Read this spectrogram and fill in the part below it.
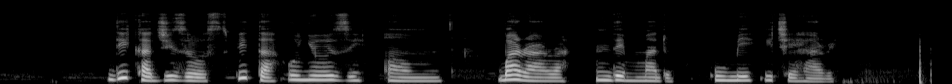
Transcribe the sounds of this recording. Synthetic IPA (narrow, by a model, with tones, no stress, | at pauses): dɪ˦ka˨d͡ʒi˦zɔ˨spɪ˦ta˨o˦ɲe˦o˦zi˦ | ɔ˨m̩˦˨˦ | ɡ͡ba˦ɾa˨a˨ɾa˨ | n̩˦dɪ˦m̩˦ma˦dʊ˨ | u˦me˦i˦t͡ʃe˨ɦa˨ɾɪ˨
